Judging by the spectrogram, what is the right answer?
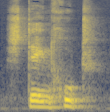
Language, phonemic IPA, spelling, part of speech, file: Dutch, /steːŋˈɣut/, steengoed, adjective, Nl-steengoed.ogg
- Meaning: damn good, unsurpassably good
